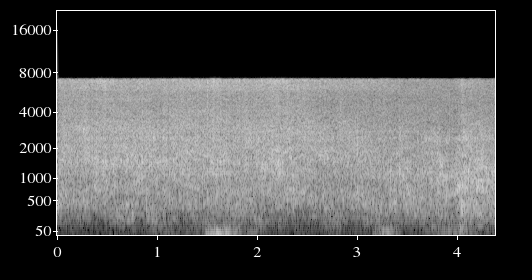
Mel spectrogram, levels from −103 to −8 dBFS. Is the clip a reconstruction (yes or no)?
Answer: yes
